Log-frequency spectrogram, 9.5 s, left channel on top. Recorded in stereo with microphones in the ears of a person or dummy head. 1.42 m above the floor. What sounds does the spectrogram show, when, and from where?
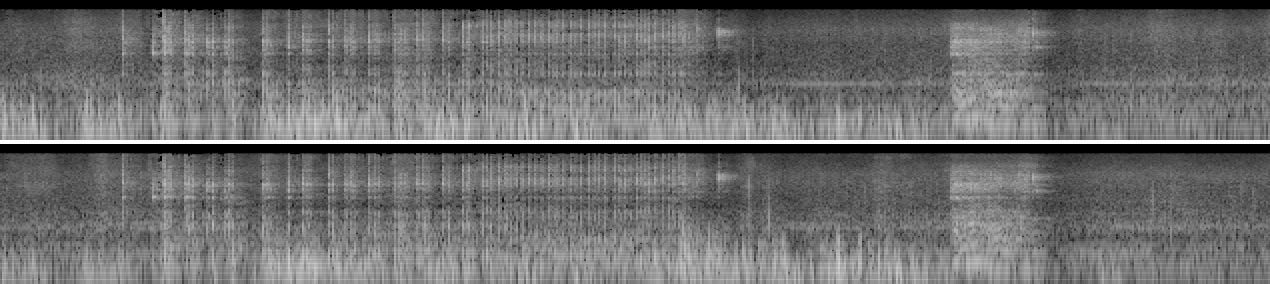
0.9 s a zipper: 15° left (ahead or behind), 2.5 m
